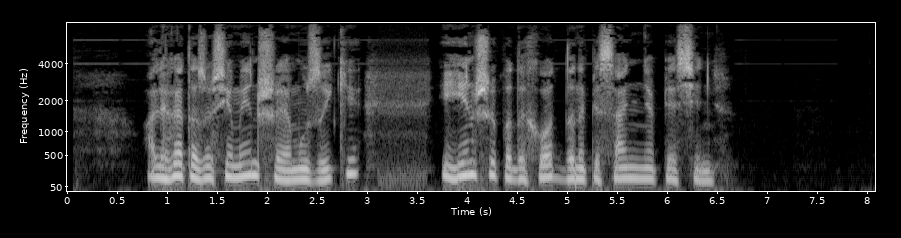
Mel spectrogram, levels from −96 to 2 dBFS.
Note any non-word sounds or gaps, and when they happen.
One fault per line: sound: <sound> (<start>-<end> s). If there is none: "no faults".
no faults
